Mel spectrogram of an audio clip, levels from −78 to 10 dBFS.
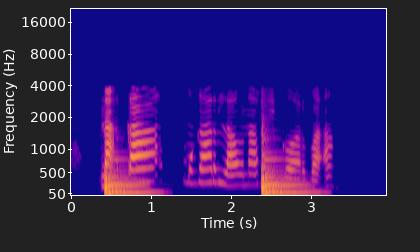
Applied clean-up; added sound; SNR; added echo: classical method spectral subtraction.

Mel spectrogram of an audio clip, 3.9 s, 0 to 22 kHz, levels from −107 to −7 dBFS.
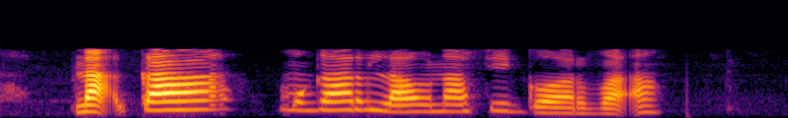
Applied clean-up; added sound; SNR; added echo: none; none; none; none.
